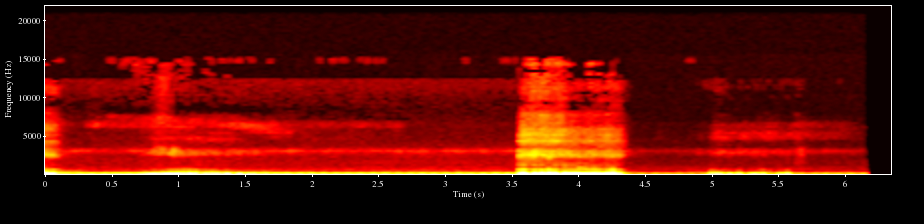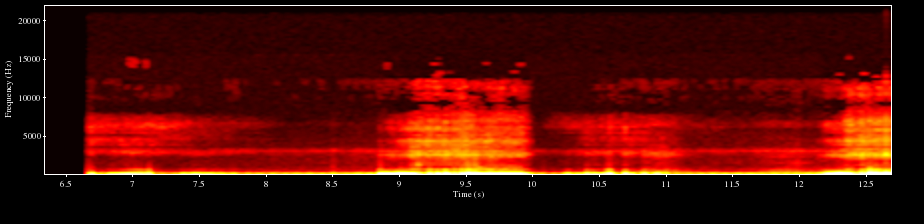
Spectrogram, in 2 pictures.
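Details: Low, rumbling, snorting breaths come in uneven bursts over room noise; a cat sleeping in bed after a busy first day of Eid al-Adha, snoring.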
